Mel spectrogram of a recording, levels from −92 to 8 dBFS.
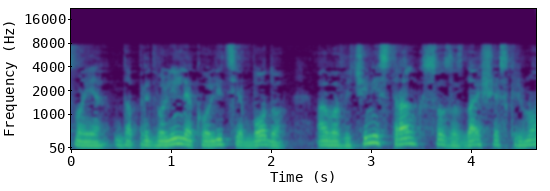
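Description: Throughout, the speech sounds rough and grainy, with nothing above 7.7 kHz. That's likely low-delay AAC compression, heavy enough to suggest something near 16 kbps.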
